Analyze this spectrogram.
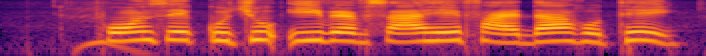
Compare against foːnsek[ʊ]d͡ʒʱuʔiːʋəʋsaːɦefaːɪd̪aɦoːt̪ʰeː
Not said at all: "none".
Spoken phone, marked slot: ʊ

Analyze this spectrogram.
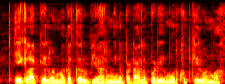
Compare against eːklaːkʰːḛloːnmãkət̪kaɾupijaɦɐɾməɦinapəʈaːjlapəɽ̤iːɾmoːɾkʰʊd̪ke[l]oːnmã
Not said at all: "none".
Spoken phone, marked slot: l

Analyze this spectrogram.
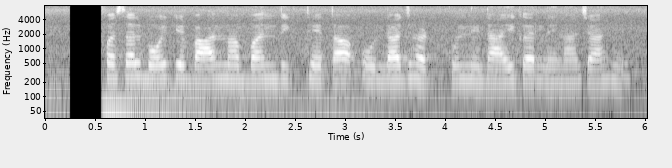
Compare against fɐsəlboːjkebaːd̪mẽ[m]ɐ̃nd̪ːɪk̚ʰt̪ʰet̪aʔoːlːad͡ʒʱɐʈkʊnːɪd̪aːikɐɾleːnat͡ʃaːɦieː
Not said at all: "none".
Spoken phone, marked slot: b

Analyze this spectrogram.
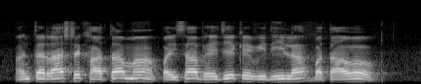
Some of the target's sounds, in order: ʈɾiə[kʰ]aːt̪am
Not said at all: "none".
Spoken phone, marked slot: kʰ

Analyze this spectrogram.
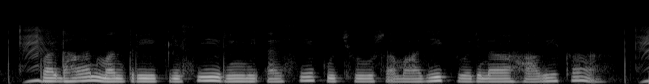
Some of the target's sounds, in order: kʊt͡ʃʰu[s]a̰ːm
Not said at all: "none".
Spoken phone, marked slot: s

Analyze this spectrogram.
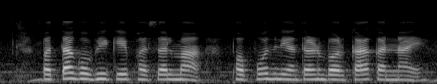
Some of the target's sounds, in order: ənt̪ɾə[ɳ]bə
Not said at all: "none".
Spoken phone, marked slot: ɳ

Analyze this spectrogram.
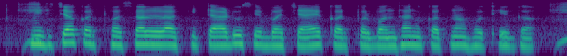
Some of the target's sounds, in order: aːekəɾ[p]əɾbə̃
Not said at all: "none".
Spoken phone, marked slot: p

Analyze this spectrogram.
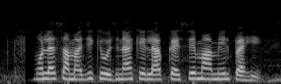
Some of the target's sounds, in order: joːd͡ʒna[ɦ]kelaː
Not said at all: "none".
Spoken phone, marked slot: none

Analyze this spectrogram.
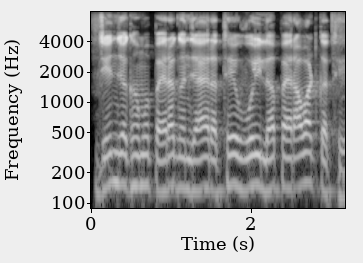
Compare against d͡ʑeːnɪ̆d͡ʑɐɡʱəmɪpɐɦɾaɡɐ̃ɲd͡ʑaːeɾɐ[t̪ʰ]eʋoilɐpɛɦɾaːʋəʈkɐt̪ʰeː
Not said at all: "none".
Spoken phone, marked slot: t̪ʰ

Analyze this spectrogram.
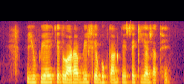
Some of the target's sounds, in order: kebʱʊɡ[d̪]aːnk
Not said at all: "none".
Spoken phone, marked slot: t̪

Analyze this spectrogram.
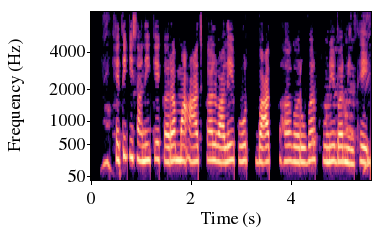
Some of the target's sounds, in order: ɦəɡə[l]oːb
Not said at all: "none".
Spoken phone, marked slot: ɾ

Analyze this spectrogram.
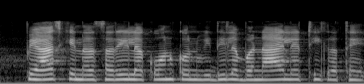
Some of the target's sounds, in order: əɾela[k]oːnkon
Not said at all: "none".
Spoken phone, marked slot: k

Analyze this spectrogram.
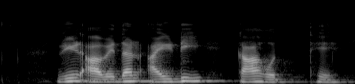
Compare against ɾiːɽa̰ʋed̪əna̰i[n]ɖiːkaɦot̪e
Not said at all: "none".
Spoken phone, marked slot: none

